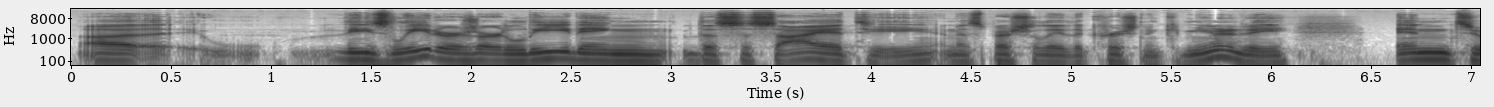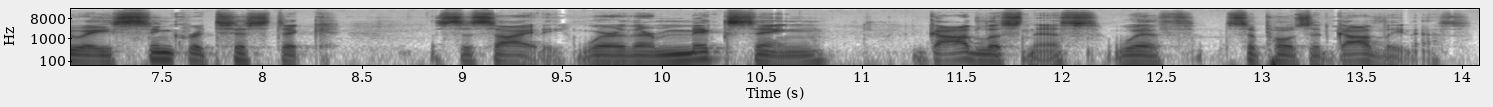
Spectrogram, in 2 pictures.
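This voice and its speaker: Pastor, male, very low voice, earnest, searching for words, dry studio sound. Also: unhurried, no echo. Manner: earnest, thinks aloud with many fillers. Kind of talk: discussion guest.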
